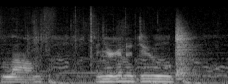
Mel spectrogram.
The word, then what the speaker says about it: lame: It's spelled lame, but it's pronounced lamb.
